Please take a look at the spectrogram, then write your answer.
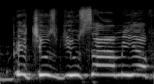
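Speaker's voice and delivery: high, loud mock protest; indignant outburst. Comic to friend who signed her up, indignant retold outburst.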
